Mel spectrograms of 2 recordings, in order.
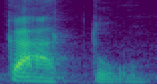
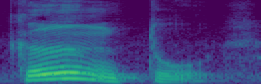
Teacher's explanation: na verdade o som é diferente por uma nasalização e não pela entrada de um novo fonema · o que aconteceu foi simplesmente a nasalização da vogal A.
